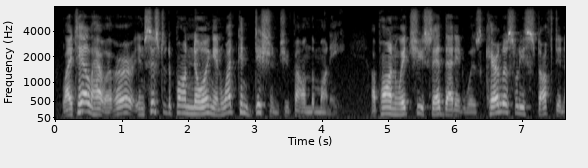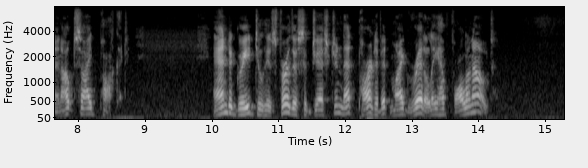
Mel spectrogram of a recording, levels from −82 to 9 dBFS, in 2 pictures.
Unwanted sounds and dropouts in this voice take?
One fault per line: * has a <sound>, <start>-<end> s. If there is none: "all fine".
all fine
